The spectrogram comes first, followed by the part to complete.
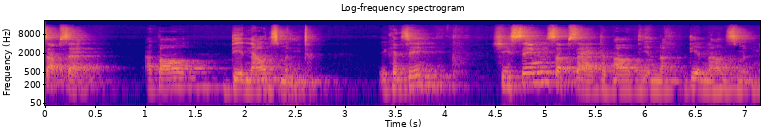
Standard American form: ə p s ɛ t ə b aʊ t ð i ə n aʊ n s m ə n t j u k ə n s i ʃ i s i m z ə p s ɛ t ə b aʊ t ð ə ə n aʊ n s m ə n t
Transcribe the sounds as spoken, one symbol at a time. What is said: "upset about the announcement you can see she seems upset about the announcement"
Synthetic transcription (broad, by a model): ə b s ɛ t ə b aʊ t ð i ə n aʊ n s m ə n t j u k ə n s i ʃ i s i m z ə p s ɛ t ə b aʊ t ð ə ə n aʊ n s m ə n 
